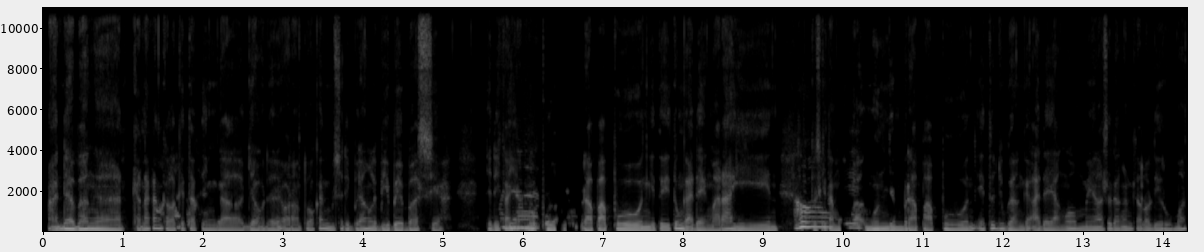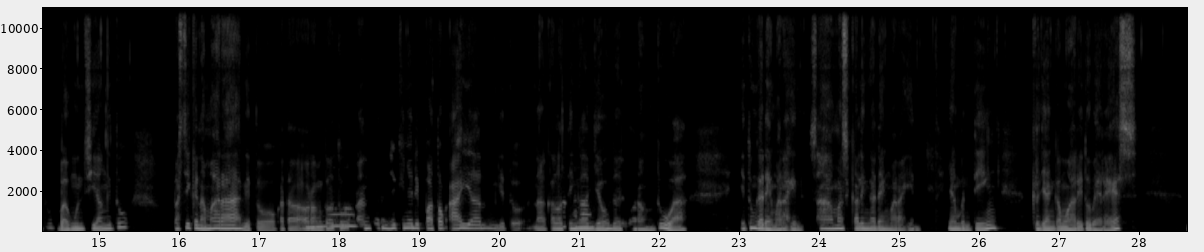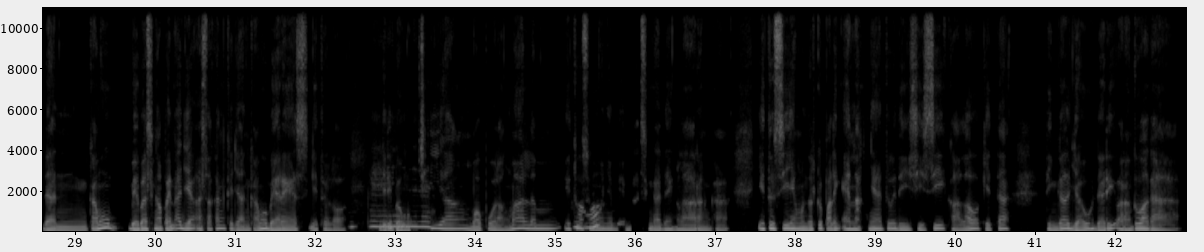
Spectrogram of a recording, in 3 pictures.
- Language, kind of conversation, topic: Indonesian, podcast, Kapan pertama kali kamu tinggal jauh dari keluarga?
- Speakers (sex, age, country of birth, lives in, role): female, 25-29, Indonesia, Indonesia, host; male, 25-29, Indonesia, Indonesia, guest
- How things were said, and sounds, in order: other background noise; distorted speech; static; laughing while speaking: "Oke"; tapping; unintelligible speech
